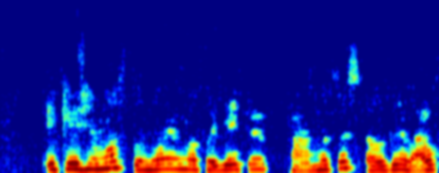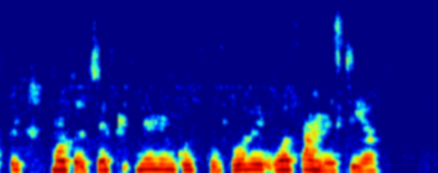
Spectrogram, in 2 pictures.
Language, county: Lithuanian, Vilnius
